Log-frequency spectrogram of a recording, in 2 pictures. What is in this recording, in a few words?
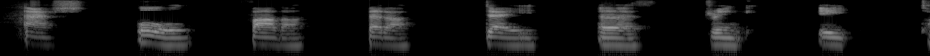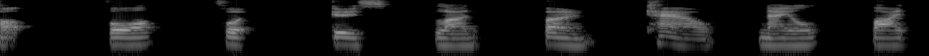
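vowels en-au, Australian English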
